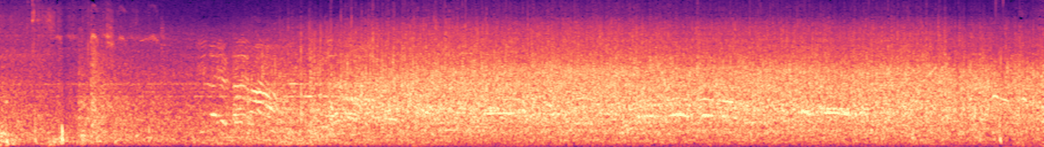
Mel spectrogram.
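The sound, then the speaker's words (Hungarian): A large crowd bursts into applause after a papal blessing, starting moderately and swelling within a few seconds into a dense, sustained roar of clapping that continues steadily. “Ma sem marad el a szokásos taps és a Szentatya köszöntése, az ő szavainak, az ő áldásának a megköszönése, és talán mivel hallottuk, hogy sok fiatal van, ugye ők is hallatják a hangjukat, lehet, hogy ezt még hallják a kedves hallgatók is,”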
